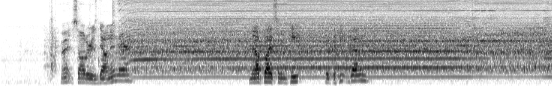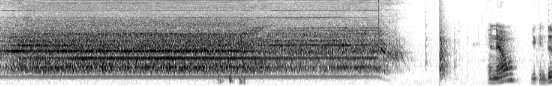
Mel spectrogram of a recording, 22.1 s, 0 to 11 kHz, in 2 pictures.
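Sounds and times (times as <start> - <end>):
heat gun fan whine: 2.2 - 19.3.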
